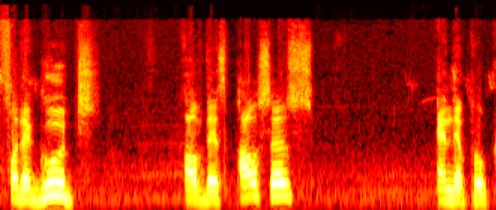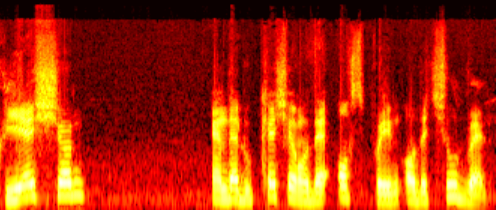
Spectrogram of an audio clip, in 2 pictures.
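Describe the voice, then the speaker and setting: Young Tanzanian-born religious brother, unhurried and hesitant, slightly high voice, recorded dry and close. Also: male voice, a little mellow, no echo. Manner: slow, halting delivery in short phrases with frequent "uh". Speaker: religious brother and law student. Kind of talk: explaining church teaching on a talk show.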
